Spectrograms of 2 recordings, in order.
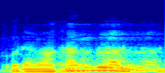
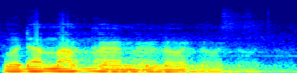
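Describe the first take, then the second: First: It is said with a questioning intonation. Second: It is said flatly, without question intonation. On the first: The speaker calls it right. "Kalau saya tanya misalnya" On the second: The speaker calls it wrong. "Kan bukan orang bertanya seperti itu"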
